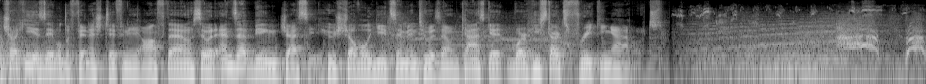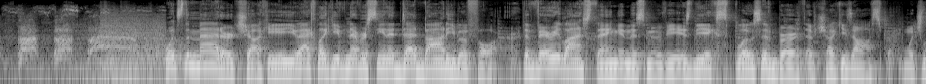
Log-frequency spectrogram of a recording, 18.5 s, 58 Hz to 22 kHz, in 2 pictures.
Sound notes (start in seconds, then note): 6.7 dramatic music; 7.5 Chucky screaming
